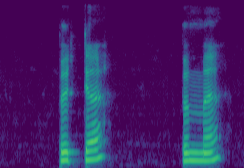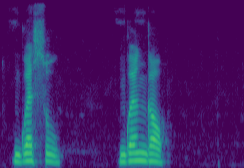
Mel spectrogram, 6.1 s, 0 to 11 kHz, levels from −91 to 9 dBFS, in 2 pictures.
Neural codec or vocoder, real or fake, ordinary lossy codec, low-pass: codec, 24 kHz, 3.1 kbps, DualCodec; fake; Opus, 32 kbps; 9.9 kHz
